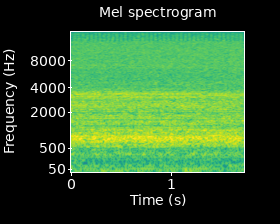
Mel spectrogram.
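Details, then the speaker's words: Magnavox MDR865H/F7 DVD/HDD recorder that won't play from its hard disk: only a steady soft fan hiss, no disk whir or seek clicks. The hard drive isn't spinning up; a bad drive is suspected. "Okay. Hard disk drive. HDD. I'm not sure I even hear it running."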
